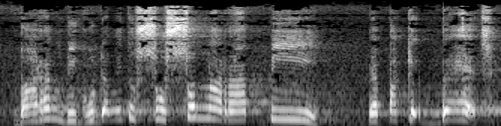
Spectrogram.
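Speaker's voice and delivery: put-on, very high, fed-up nagging grumble. Retelling how someone kept waiting complained: imitating grumbling nagging. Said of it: "Ngomel-ngomel betul".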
